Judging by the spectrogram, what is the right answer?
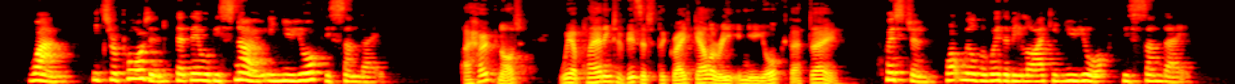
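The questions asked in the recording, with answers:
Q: What will the weather be like in New York this Sunday?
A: Snowy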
